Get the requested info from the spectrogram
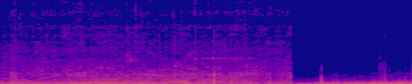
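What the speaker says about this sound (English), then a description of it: "you're also going to hear what it's like to have honeybees all around you" Dense, steady buzzing of many honeybees close all around from inside a bivouacking swarm cluster, a continuous drone with no talk and slight swells in loudness.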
